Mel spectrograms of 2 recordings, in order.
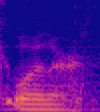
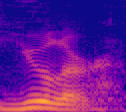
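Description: First: The name is said a non-American way. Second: The name is said the American way. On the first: "but I like Euler" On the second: "the American pronunciation is Euler"

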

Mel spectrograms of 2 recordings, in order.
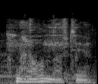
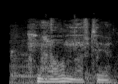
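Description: No difference in how they are said.

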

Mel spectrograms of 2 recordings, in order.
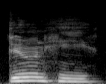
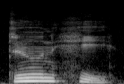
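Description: The two takes are said the same way.

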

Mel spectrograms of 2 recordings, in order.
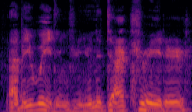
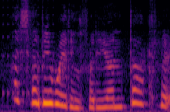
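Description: First: It is said in a different voice. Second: It is said in Darkrai's put-on voice.

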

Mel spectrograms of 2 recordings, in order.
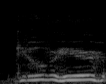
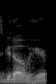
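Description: First: It sounds weak, like a polite suggestion. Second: It sounds deep and commanding, with authority.

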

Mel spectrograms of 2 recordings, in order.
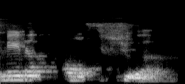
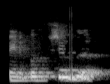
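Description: First: The word of is said fully and clearly. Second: The word of is said quickly and weakly. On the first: The speaker calls it wrong. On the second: The speaker calls it right.

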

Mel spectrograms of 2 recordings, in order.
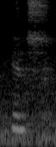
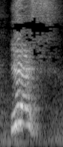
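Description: First: It is said in a sad tone. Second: It is said in an angry tone.

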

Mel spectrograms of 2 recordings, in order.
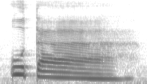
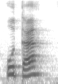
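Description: First: The final A vowel is drawn out long. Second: The final A vowel is cut short quickly. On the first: The speaker calls it right. "Extiende la A, no tenga miedo" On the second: The speaker calls it wrong. "así muy rápido, va a quitarle el Aleph"

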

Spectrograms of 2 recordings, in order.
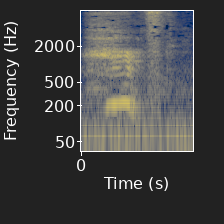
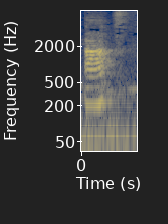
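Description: First: The word starts with a breathy h sound. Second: The word ends with a ks sound. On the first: "H-A-S-K, that is the breathe into the word" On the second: "another word you can hear is ax, A-X-E. They say ax"

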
